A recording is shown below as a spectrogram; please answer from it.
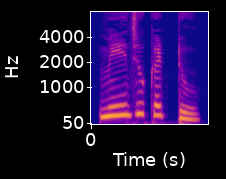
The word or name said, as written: ಮೇಜುಕಟ್ಟು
